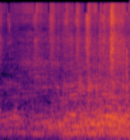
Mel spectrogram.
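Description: Pigeons cooing at a busy pigeon market in Andijan, a low continuous murmur of coos and bird noise with crowd chatter mixed in, steady and moderately close.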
